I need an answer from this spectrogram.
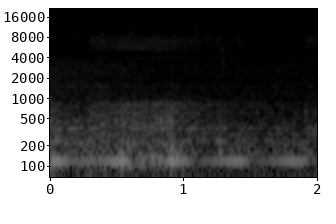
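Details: A female Rottweiler puppy, fast asleep after being picked up and held, snores with a soft, low, steady rumble.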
